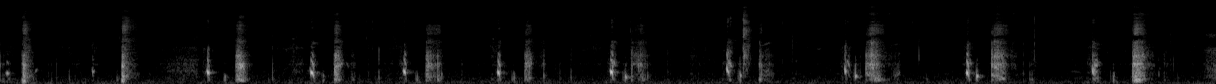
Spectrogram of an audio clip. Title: More teasing rapid sneezes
